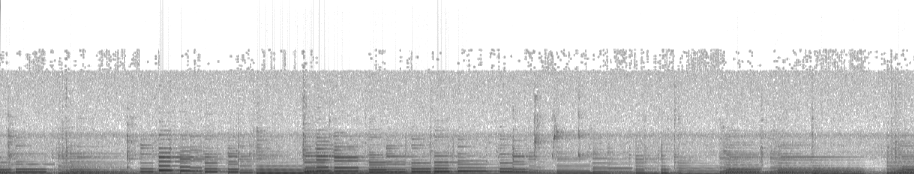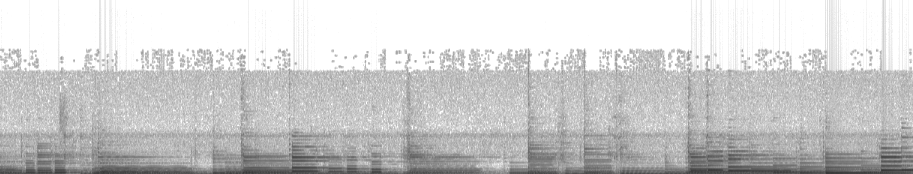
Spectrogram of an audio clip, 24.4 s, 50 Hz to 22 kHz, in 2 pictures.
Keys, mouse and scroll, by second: 0.7 a, 1.2 a, 1.9 middle click, 3.5 KP_1, 5.9 click, 7.7-9.0 right drag, 8.8-10.6 middle drag, 10.9 KP_1, 12.9 ctrl+e, 18.9-21.8 middle drag, 21.8 right click, 23.7 click, 23.7 middle click.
